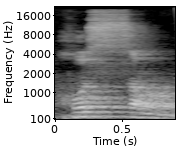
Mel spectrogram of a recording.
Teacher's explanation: Nah, khusr gini, ini namanya takrir yang banyak. Karena ro itu ketika tebal, ulama qurra sepakat bahwasanya ro itu takrirnya cuma sekali aja. Khusr. Jadi kalau ini lidah nggak nempel sama langit-langit, tapi kalau dibiarkan nempel terus maka akan bergetar terus. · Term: ro tebal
